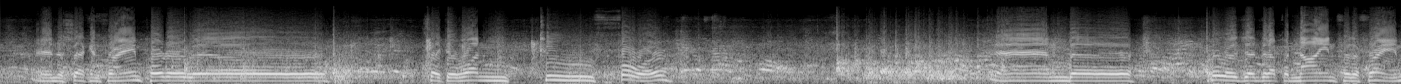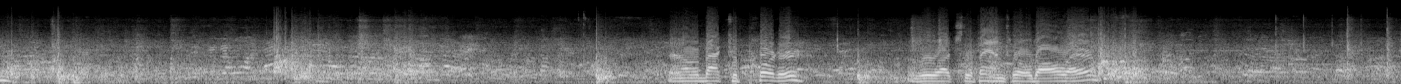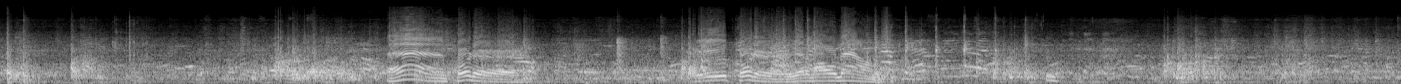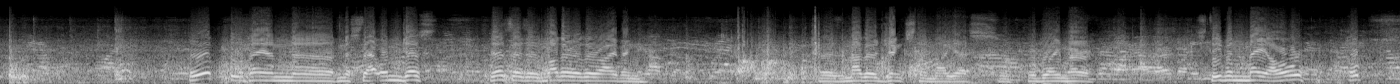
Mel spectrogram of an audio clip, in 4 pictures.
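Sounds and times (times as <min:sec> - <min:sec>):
bowling ball rolling: 0:00.0 - 0:56.0
people chattering: 0:00.0 - 0:56.0
rumble of distant bowling balls: 0:00.0 - 0:56.0
crash of bowling pins: 0:08.3 - 0:09.9, 0:16.7 - 0:18.5, 0:30.2 - 0:31.9.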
